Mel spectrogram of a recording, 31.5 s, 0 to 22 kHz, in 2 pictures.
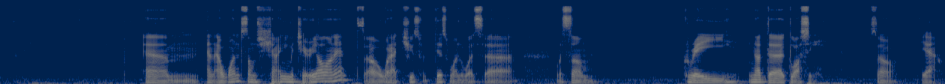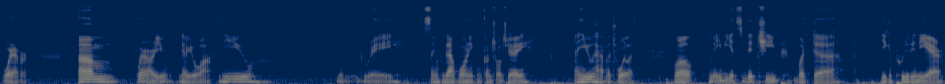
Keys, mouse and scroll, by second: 0.5-1.6 middle drag, 2.2-4.8 right drag, 3.3-11.6 middle drag, 5.6 click, 6.6-11.6 right drag, 13.8-15.4 drag, 13.8-16.1 middle drag, 16.1-22.3 drag, 18.5-21.2 right drag, 18.9-21.2 middle drag, 22.8-25.0 right drag, 24.8 ctrl+j, 26.1 KP_1, 26.9 Tab, 27.2 z, 27.5-29.3 right drag, 27.9 b, 29.3 click, 30.1 Tab.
